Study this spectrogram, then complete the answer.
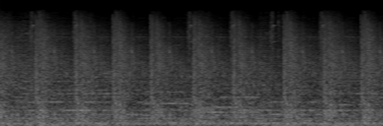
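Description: Gunshots ring out again and again at a quick, steady pace.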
